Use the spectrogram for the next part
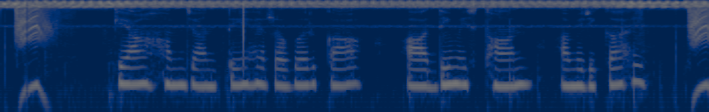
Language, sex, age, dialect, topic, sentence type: Hindi, female, 18-24, Awadhi Bundeli, agriculture, statement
